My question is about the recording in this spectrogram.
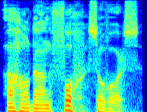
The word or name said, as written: Akhaldanfokhsovors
